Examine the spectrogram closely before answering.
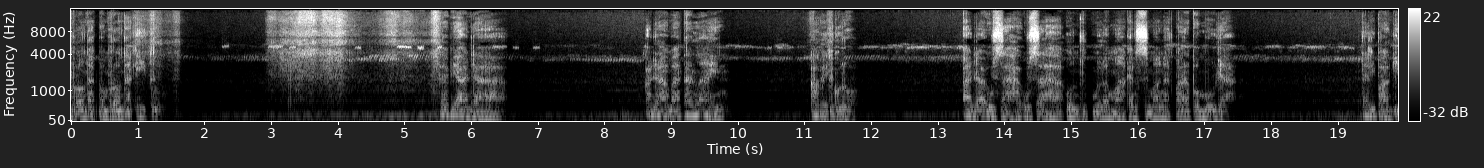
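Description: An elderly man speaks slowly and gravely, close by.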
